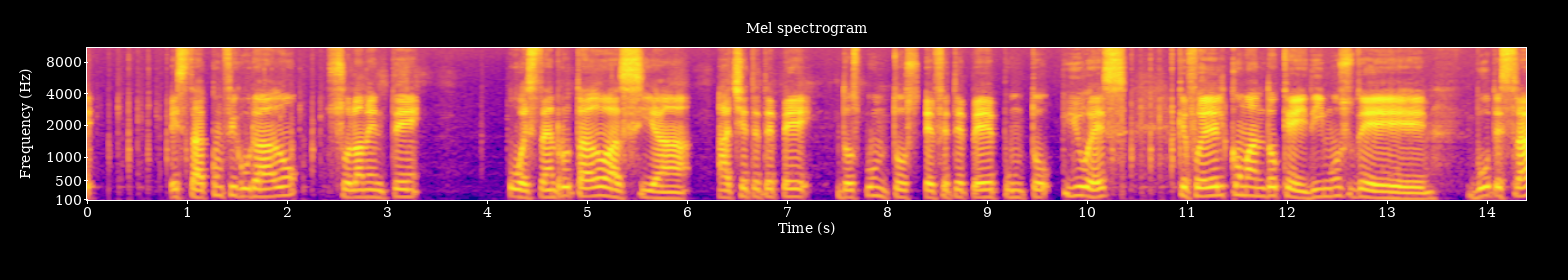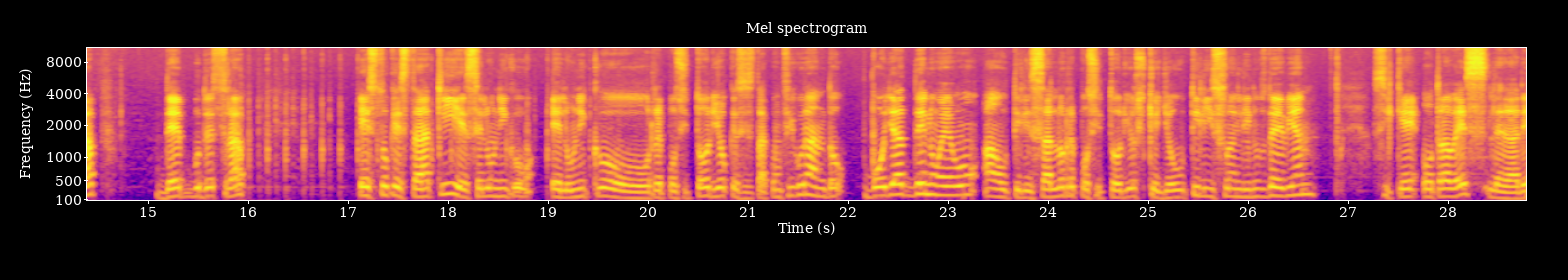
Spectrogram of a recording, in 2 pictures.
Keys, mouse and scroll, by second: 0.1 Right, 0.3 Right, 0.5 Right, 0.7 Right, 0.9 Right, 1.1 Right, 1.3 Right, 1.5 Right, 1.7 Right, 1.9 Right, 2.1 Right, 2.5 Right, 2.8 Right, 9.6 Right, 9.8 Right, 9.9 Right, 10.1 Right, 10.3 Right, 15.7 Right, 15.9 Right, 16.1 Right, 16.2 Right, 16.4 Right, 16.6 Right, 16.8 Right, 17.0 Right, 17.2 Right, 17.3 Right, 17.5 Right, 17.7 Right, 17.9 Right, 18.2 Right, 18.4 Right, 18.9 Right, 19.0 Right, 19.5 Home, 20.1-22.0 Left, 22.3 Left.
